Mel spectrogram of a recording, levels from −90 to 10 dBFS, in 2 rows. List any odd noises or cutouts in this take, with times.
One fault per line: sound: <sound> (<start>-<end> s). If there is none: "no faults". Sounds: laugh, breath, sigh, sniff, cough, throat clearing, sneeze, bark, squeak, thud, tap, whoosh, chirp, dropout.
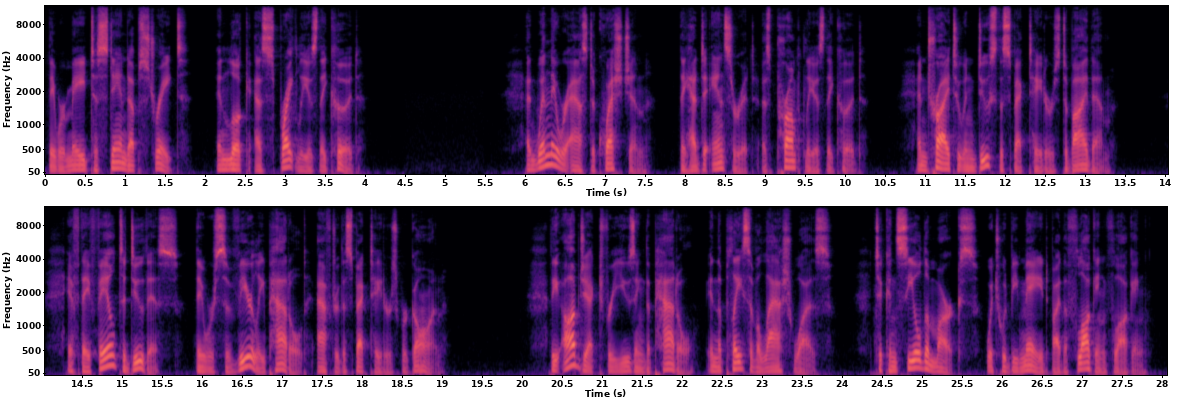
no faults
